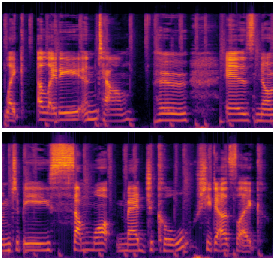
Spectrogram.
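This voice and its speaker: Low, creaky New Zealand woman game master. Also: level tone, takes it slowly, a bit bright, soft background music. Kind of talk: casual improvised tabletop game narration.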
